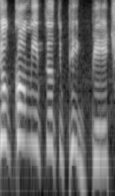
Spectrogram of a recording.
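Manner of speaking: put-on anger, pitched very high. Imitating a partner snapping back in an imagined argument: imitating Rob arguing back angrily. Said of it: "And he's like".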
